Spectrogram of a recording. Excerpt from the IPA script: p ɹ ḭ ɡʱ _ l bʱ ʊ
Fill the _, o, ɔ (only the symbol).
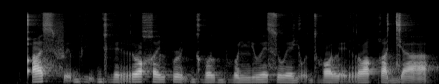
o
